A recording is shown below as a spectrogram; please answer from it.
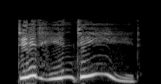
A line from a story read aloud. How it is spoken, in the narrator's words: cried Marianne with excitement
